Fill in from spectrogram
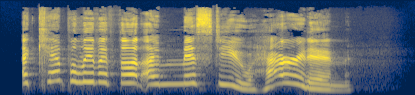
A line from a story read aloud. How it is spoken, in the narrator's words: Rodney shouts back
